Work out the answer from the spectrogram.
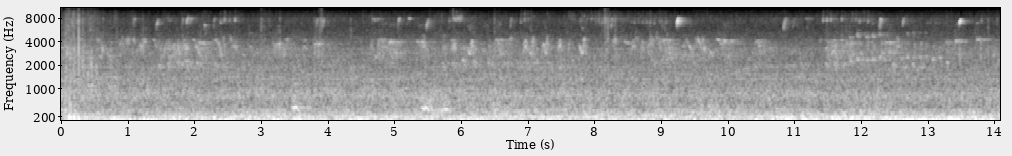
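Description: Wild birds chirping: short, high calls scattered throughout, over a steady low background rumble.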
